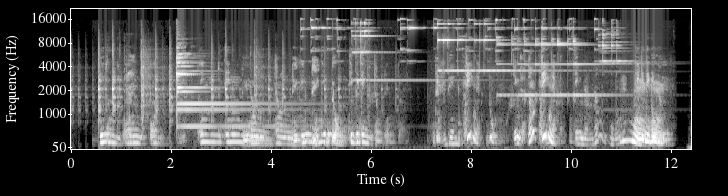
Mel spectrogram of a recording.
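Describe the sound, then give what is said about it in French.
A bright bell chime rings out in a few separate strikes, each tone hanging and ringing on, while a person keeps talking over it. “Antenne, ding ding dong.”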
